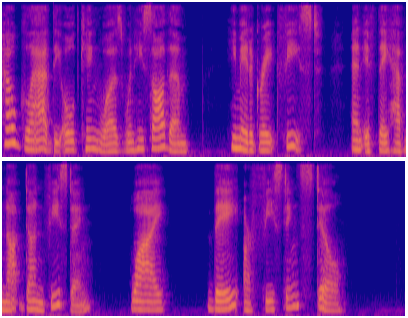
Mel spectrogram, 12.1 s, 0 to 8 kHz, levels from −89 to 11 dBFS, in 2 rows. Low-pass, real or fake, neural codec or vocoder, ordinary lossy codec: 7.2 kHz; fake; codec, 16 kHz, 0.4 kbps, LongCat-Audio-Codec; AAC, 32 kbps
